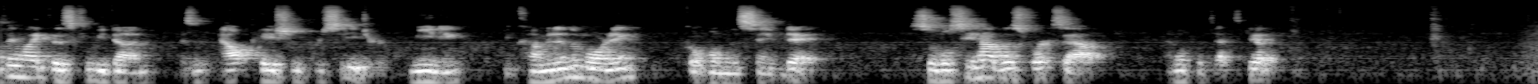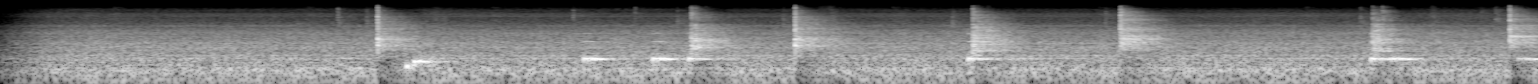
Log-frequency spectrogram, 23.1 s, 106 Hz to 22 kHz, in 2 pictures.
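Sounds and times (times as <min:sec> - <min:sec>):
steady hiss: 0:00.0 - 0:09.8, 0:11.4 - 0:23.0
sharp knocks: 0:14.4 - 0:14.8, 0:16.5 - 0:17.9, 0:18.8 - 0:19.2, 0:19.9 - 0:20.4, 0:21.8 - 0:23.0
short ringing tone: 0:15.9 - 0:16.7, 0:21.8 - 0:22.3.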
